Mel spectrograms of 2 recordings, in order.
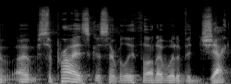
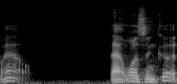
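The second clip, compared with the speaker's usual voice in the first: plain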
